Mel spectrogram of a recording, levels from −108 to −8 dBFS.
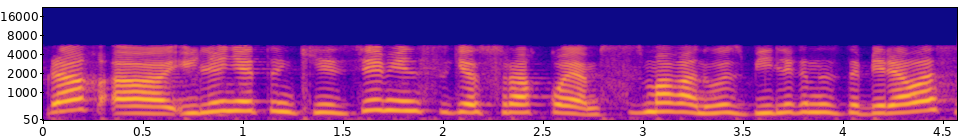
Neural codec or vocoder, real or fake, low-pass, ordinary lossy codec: none; real; 5.4 kHz; none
